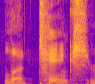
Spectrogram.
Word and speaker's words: Latinx: LaTinx, recently in vogue, made-up, non-gendered Spanish word, is pronounced just like its gendered counterparts. Latina, Latino, Latinx.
